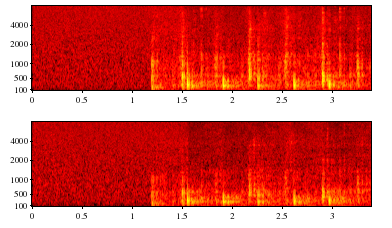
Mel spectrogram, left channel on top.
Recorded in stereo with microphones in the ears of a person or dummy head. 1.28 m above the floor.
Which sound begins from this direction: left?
Running footsteps, at 1.2 s.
